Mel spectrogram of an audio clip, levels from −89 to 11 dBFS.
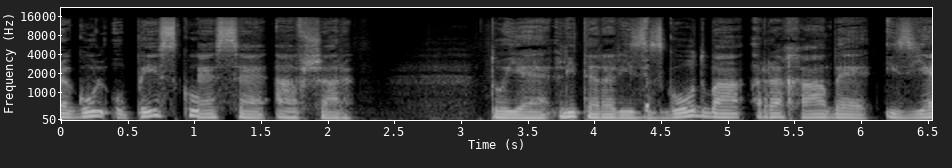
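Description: At 0.98–1.03 s and 4.35–4.40 s, damaged data in the compressed stream makes the decoder lose sync, heard as a brief chirp, squawk, click or short hole.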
